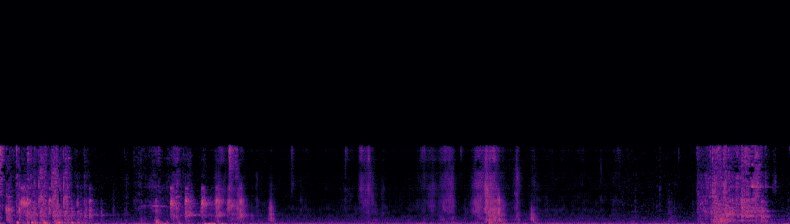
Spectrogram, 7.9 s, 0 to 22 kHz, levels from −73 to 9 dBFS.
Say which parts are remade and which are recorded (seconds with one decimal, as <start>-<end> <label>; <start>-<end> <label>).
0.0-2.1 recorded; 2.1-6.2 remade; 6.2-7.9 recorded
